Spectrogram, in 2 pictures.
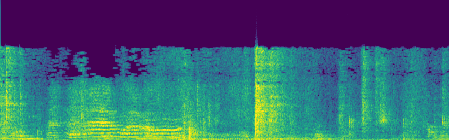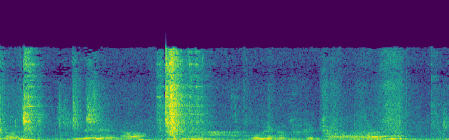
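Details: Arong the cat playing with a kitten indoors: short, bending meows and a harsher caterwaul-like cry, with talking and a few sharp knocks in between.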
